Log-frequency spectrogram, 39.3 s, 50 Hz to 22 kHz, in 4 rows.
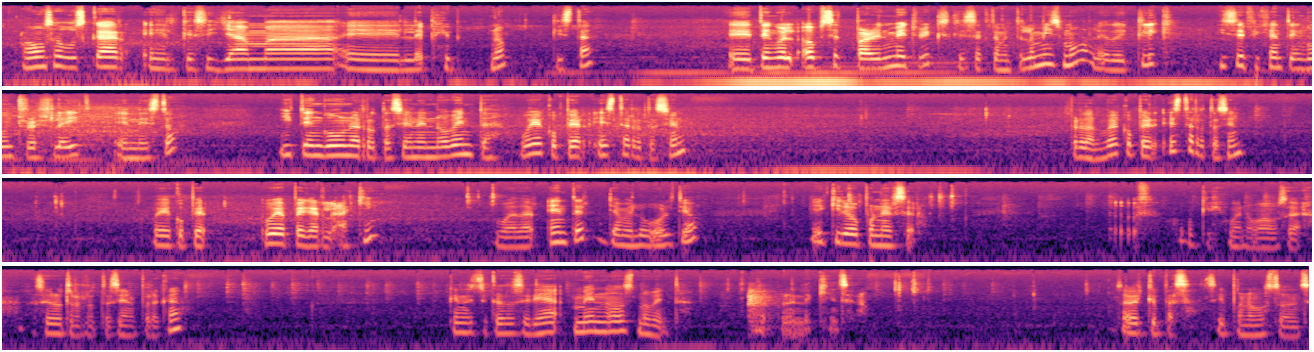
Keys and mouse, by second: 7.4 click, 13.5 click, 17.2 ctrl+c, 17.8 click, 19.9 ctrl+c, 20.7 click, 22.1 ctrl+v, 25.2 click, 30.0-33.3 drag, 34.9 click, 35.4 click, 37.1 Tab, 38.8 click.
